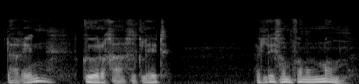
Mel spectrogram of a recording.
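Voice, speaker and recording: A man acting a detective who narrates his investigation in a radio play, measured and dramatic. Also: on the low side, animated, dark tone, husky, dry recording. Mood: dramatic, reflective. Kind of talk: first-person dramatized storytelling.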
